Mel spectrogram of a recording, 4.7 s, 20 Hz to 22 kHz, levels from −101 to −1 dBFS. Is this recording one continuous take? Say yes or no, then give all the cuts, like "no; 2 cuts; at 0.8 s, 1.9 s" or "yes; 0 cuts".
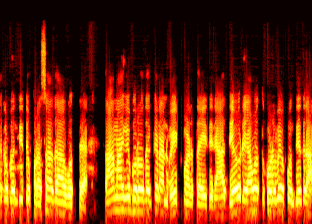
yes; 0 cuts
